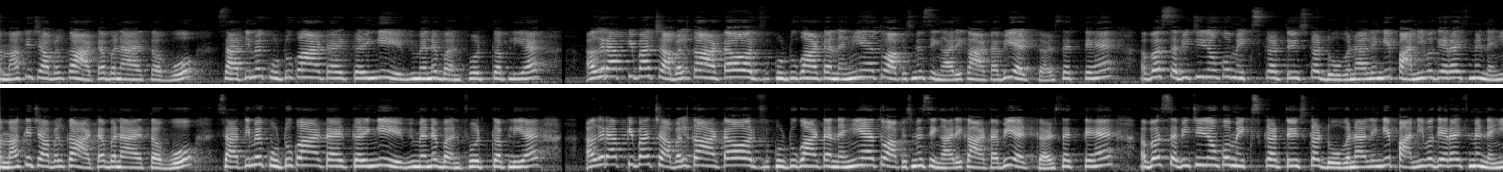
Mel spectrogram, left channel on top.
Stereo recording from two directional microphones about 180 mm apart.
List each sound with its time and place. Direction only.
0.0 s a woman's voice: 20° right (ahead or behind)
